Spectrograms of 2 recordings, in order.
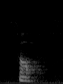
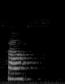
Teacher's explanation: That's a very dark A, O, very dark.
